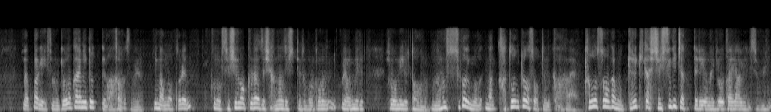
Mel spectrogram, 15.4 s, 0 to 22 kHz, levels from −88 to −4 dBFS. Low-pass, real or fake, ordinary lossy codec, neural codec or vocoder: none; fake; none; codec, 16 kHz, 1 kbps, FreqCodec, smaller model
